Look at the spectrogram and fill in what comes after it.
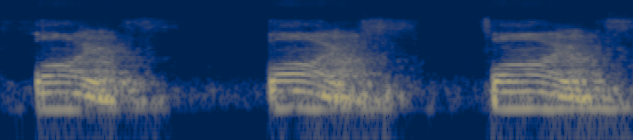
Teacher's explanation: The fricative sound, 5. The upper teeth must touch the lower lip.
